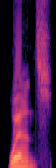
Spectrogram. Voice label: "whence", American

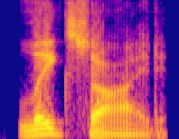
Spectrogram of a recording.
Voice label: "lakeside", American

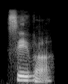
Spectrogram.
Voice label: "saver", Indian

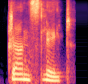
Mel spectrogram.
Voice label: "translate", Indian

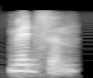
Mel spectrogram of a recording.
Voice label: "medicine", Indian

